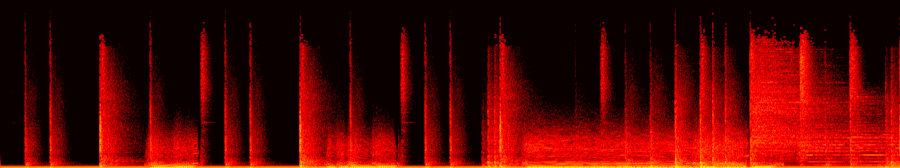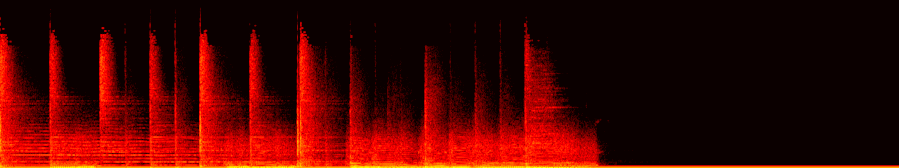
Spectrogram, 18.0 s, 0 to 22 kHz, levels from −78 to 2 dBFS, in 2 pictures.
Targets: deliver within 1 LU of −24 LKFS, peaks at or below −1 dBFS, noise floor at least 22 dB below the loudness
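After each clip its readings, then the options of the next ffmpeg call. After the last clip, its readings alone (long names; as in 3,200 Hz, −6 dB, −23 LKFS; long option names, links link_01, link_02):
mains hum 50 Hz; hum harmonics up to 250 Hz; level of the hum −27 dBFS; integrated loudness −27.0 LKFS; sample peak −8.5 dBFS; target loudness −24.0 LKFS
→ -af "bandreject=frequency=50:width_type=h:width=4,bandreject=frequency=100:width_type=h:width=4,bandreject=frequency=150:width_type=h:width=4,bandreject=frequency=200:width_type=h:width=4,bandreject=frequency=250:width_type=h:width=4"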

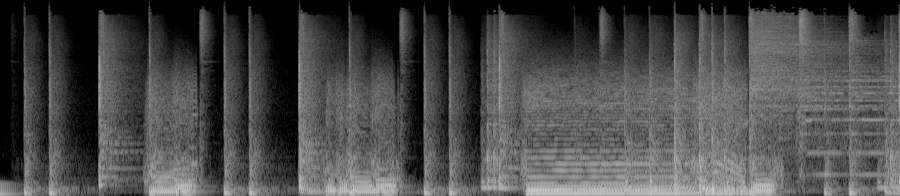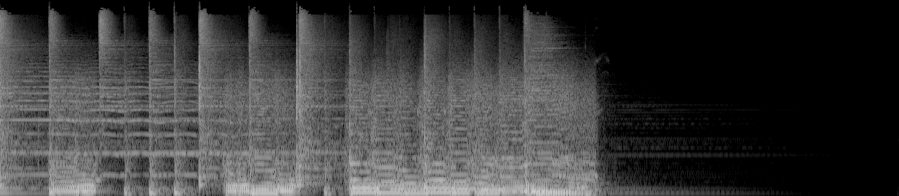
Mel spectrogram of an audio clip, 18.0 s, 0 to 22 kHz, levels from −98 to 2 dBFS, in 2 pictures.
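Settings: mains hum none found; integrated loudness −27.5 LKFS; sample peak −9.5 dBFS; target loudness −24.0 LKFS
→ -af "volume=3.5dB"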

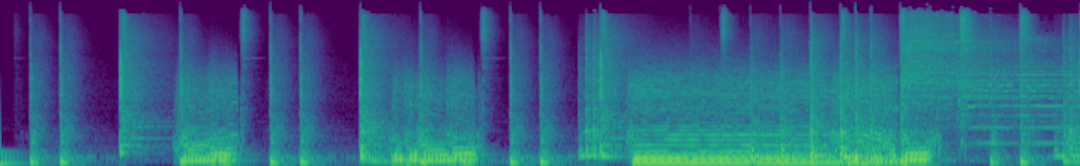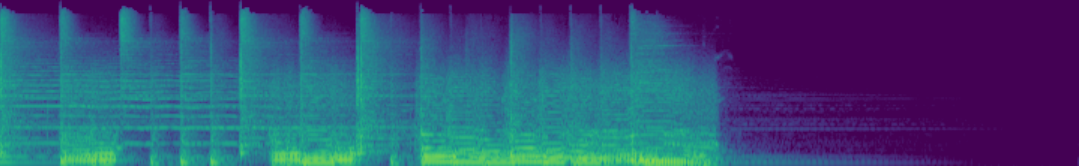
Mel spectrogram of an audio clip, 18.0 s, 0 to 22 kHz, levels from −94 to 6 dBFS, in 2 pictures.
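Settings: integrated loudness −24.0 LKFS; sample peak −6.0 dBFS; background noise floor −84 dBFS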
